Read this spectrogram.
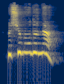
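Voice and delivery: high, loud sudden exclamation; sudden cry. A narrator's reading. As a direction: cry out all at once. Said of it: "s'écria-t-il soudain".

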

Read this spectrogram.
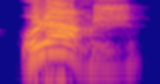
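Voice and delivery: very loud, short command; shouted order. A narrator's reading. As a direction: order an intruder to stand back. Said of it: "ordonnèrent-ils". (ordre crié avec force)

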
